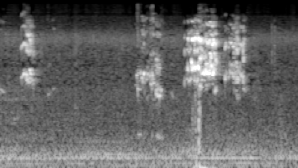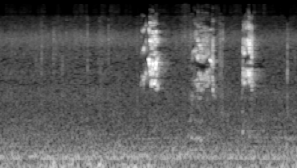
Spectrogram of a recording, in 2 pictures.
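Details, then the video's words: Red-and-black lory giving harsh, high screeches in irregular clusters, one loud grating burst in the middle, then several shorter shrieks. "Burung Nuri Asli"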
